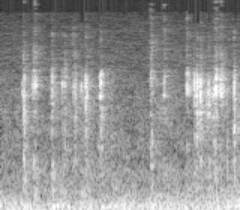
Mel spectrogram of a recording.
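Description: Quiet, steady keystrokes on a computer keyboard as code is typed, a continuous run of light clicks close to the mic with a short pause partway through.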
